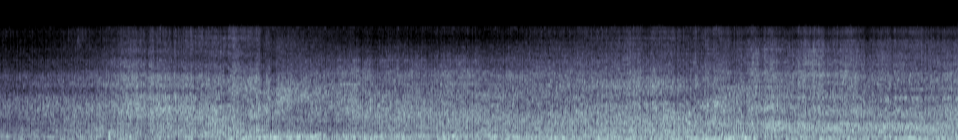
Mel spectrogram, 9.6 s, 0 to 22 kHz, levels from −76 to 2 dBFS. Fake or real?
fake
